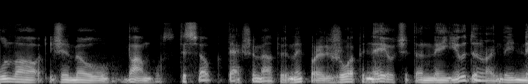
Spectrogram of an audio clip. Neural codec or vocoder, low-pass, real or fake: codec, 16 kHz, 1 kbps, FunCodec, trained on LibriTTS, 50 frames a second; 7.2 kHz; fake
